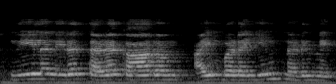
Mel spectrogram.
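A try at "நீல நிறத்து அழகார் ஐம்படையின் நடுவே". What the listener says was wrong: காரம் இல்லமா நீல நிலத்தழகார். நீல நிறத்து அழகார் நீல நிலத்தழகார் ஐம்படையின் நடுவே.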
